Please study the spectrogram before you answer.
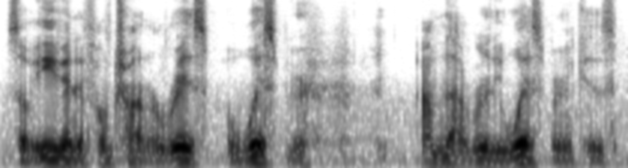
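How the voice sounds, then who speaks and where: A young man with a very deep, low voice talks in an unhurried, rambling way, cursing freely as he tells stories. He keeps his volume down so nobody in the house wakes, but his deep voice still carries. It sounds like a casual late-night vlog recorded at home. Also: darkish tone. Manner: laid-back, rambling, profane, speaking low and near a whisper at times. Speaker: vlogger.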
